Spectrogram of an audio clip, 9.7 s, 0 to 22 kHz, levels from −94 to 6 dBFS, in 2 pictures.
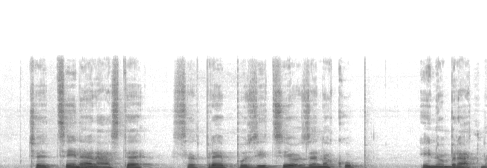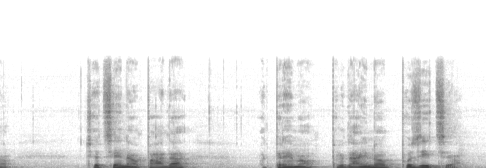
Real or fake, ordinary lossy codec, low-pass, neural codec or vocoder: real; none; 14.4 kHz; none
